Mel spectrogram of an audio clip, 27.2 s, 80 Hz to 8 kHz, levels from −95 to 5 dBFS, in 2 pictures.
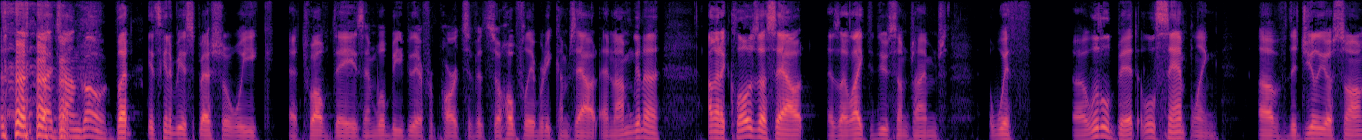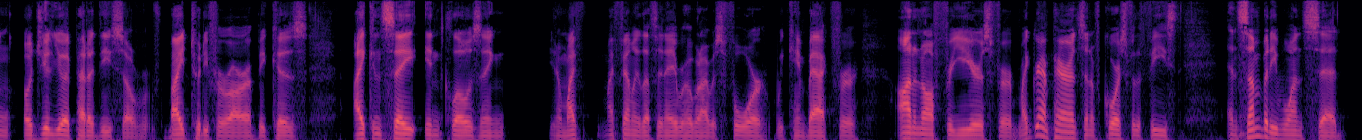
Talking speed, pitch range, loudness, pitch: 210 wpm, 90-105 Hz, -35 LUFS, 95 Hz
